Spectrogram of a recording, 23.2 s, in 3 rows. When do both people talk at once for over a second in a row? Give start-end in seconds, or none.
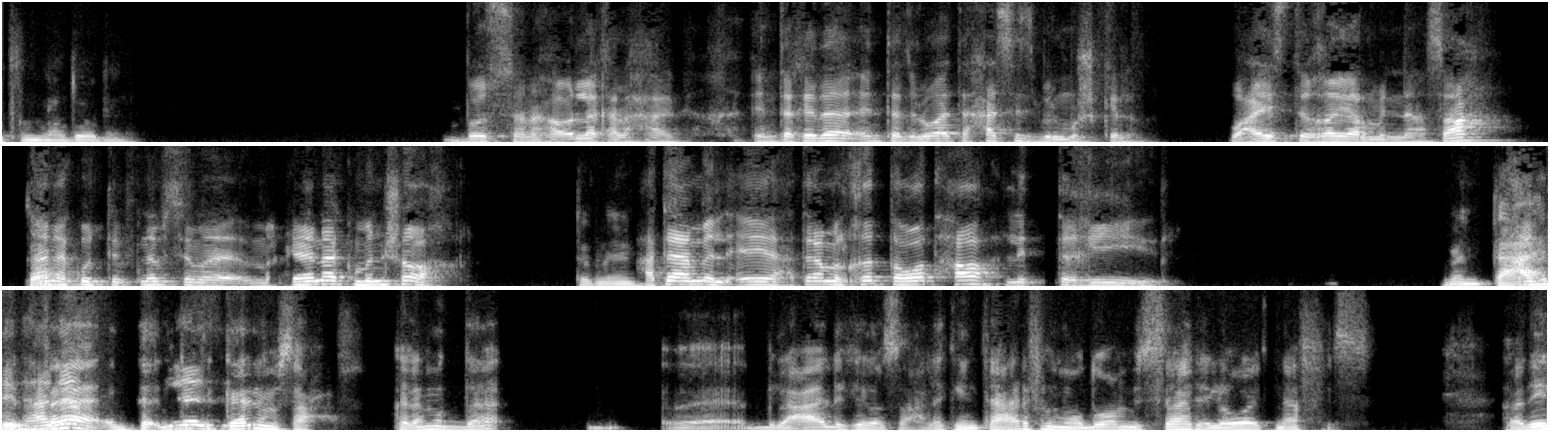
15.2-16.7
